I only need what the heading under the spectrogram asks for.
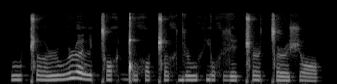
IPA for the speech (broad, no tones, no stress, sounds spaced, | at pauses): u ǁ ɤ ɹ u ɹ ɜ l ɪ ǀ ɔ x ɡ͡ǃ o x ɔ ǁ ɤ x d ɹ u x j o x z ɪ ǁ ə˞ ǀ ə˞ ʃ ɔ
